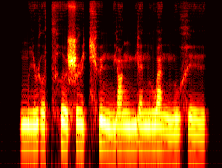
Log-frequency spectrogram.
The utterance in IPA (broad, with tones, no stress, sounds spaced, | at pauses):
m i˨˦ ɻ ɤ˨˩ t͡sʰ ɹ̩˥˨ ʂ ɻ̩˥˨ t͡ɕʰ y˥˨ n n̪ j ɑ˦ ŋ m j ɛ˦ n l w a˥˨ n n̪ u˨˦ x e˨˩ ɪ̯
